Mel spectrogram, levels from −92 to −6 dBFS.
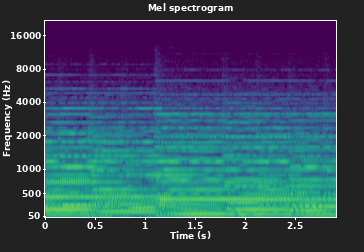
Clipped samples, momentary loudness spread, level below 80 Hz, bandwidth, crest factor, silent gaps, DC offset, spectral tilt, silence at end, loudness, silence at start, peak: under 0.1%; 3 LU; -46 dBFS; 8.4 kHz; 12 dB; none; under 0.1%; -8 dB/octave; 0 s; -28 LUFS; 0 s; -14 dBFS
